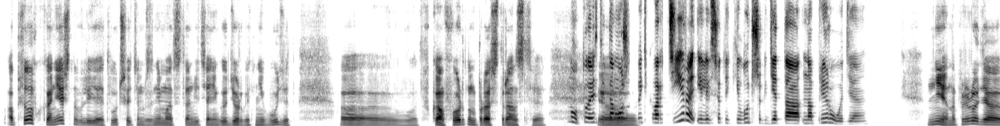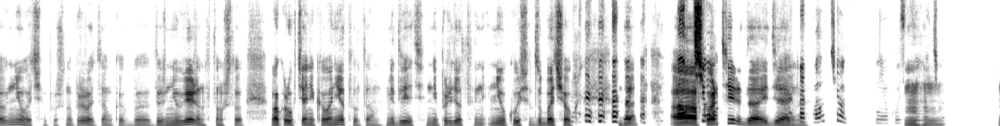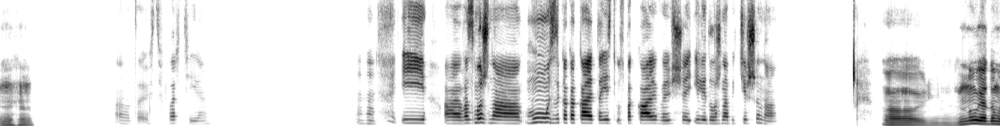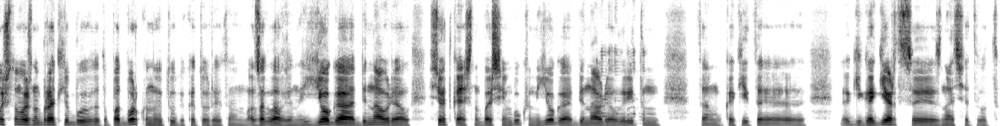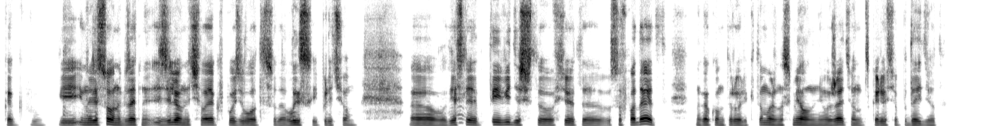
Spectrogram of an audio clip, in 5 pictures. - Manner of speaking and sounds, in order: tapping; laugh; in English: "Yoga binaural"; in English: "Yoga binaural rhythm"; chuckle
- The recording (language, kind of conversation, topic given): Russian, podcast, Какие дыхательные техники вы пробовали и что у вас лучше всего работает?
